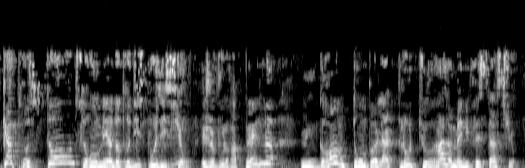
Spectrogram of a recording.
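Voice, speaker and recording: A woman's voice: high-pitched, sing-song, moderate pace, darkish tone. A muffled vintage radio recording carries a vain older grande dame of the stage. She declaims grandly and gushes, her melody rising and falling dramatically as she presides over everyone. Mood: haughty, officious. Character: vain, theatrical ageing ex-actress presiding over charity circle. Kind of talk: French radio mystery drama acting.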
